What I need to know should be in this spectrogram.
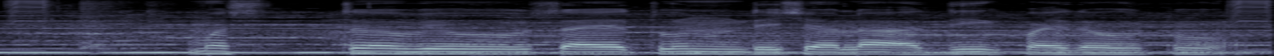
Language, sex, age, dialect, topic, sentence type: Marathi, male, 25-30, Varhadi, agriculture, statement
